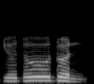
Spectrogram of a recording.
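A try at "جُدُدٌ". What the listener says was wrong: Pendek, jududun ya.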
